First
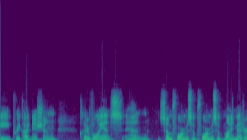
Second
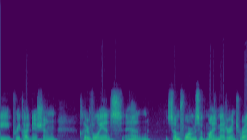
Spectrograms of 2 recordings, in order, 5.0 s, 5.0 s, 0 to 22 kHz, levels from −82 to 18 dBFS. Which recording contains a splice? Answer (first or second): first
